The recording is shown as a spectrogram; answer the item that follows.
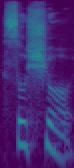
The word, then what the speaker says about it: suture: theory now please understand it's pronounced as so sure sure sound is coming now so sure theory the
